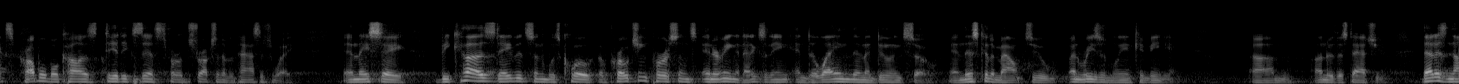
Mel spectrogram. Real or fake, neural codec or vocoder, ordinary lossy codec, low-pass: fake; codec, 16 kHz, 0.8 kbps, ZipCodec; Opus, 64 kbps; 7.2 kHz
